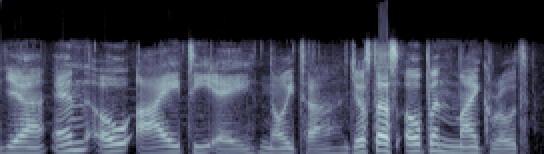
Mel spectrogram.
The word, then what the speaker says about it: Noita: thank you thank you for uh for streaming noita on your first playthrough blind it is always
